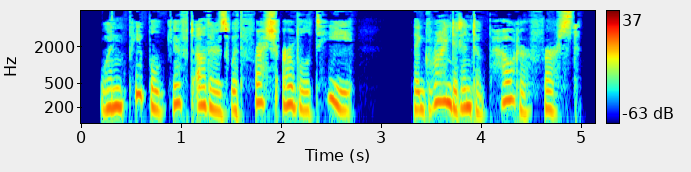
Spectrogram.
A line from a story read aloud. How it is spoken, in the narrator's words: the other Asha murmured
